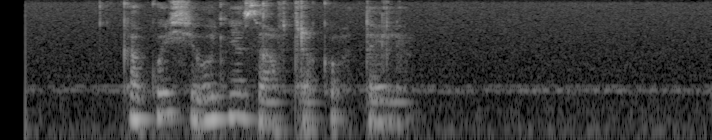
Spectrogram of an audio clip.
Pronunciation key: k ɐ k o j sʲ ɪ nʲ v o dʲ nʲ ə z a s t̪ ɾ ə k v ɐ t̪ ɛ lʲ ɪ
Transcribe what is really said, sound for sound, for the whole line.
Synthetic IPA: k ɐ k o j sʲ ɪ v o dʲ nʲ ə z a f t̪ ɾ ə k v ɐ t̪ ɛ lʲ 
